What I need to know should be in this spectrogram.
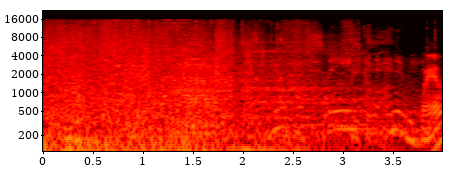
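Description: Loud fighting sound effects from a video game clash and crackle.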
